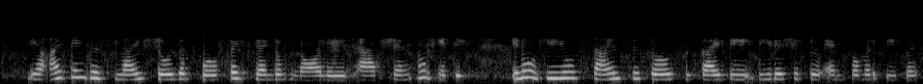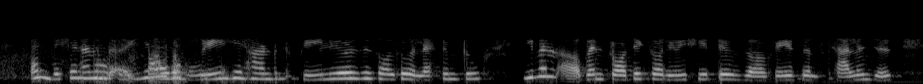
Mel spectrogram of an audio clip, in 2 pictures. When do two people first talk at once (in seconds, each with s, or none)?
10.0 s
